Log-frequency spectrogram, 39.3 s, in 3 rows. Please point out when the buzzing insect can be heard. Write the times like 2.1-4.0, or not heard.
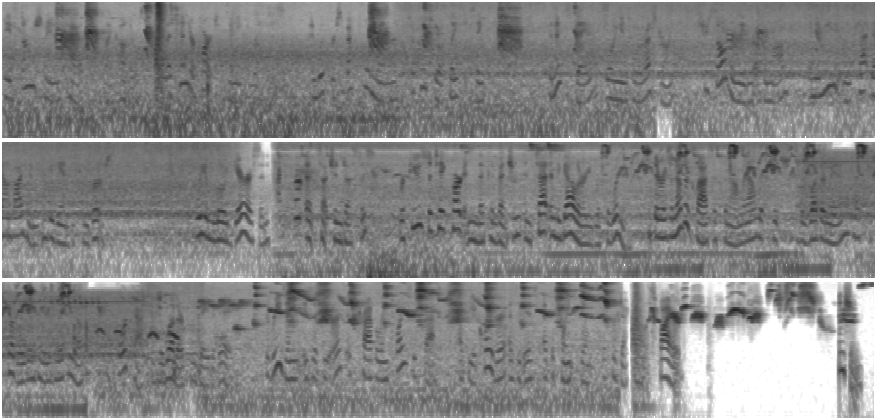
0.0-29.2.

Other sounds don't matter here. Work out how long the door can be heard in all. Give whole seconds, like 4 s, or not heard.
2 s.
